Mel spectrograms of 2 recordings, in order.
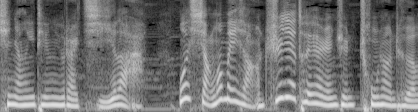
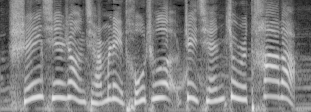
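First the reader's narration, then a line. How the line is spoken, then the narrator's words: Loud shout. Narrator (Chinese): 他高声大喊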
